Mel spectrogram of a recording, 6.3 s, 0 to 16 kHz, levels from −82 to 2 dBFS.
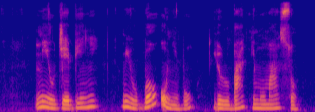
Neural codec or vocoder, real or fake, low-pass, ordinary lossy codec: none; real; 14.4 kHz; none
